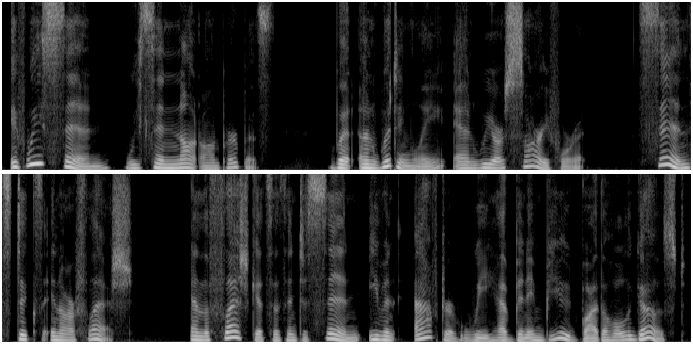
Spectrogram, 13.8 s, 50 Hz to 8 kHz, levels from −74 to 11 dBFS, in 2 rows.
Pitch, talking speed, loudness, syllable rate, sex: 175 Hz, 165 wpm, -19 LUFS, 4.4 syllables/s, female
